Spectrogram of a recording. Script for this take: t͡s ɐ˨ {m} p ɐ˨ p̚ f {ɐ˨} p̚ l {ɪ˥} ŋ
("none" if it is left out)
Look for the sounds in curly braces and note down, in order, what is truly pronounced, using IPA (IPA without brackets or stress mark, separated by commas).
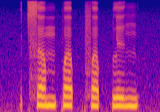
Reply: m, ɐ˨, ɪ˨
